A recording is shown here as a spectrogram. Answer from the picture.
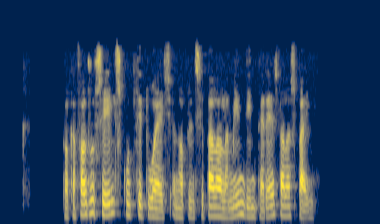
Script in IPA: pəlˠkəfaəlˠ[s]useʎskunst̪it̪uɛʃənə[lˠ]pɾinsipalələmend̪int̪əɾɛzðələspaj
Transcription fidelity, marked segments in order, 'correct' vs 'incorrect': incorrect, correct

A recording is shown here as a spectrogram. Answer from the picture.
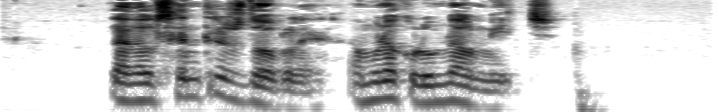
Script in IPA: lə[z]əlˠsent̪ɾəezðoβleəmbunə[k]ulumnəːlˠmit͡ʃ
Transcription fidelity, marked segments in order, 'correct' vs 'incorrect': incorrect, correct

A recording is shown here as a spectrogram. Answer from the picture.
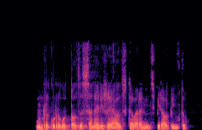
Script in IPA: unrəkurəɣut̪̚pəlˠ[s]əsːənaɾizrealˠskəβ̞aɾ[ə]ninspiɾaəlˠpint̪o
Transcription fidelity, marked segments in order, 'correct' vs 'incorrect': incorrect, correct

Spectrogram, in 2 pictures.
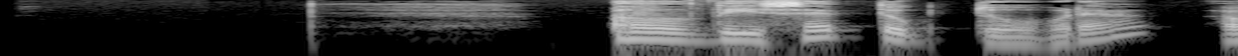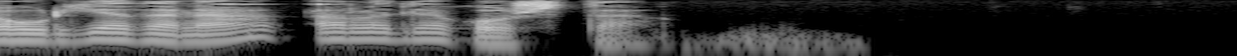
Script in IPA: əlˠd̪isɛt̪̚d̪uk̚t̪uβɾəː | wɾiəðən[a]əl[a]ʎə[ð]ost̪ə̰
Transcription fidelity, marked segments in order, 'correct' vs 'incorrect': correct, incorrect, incorrect

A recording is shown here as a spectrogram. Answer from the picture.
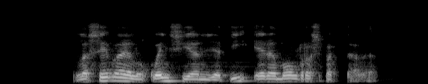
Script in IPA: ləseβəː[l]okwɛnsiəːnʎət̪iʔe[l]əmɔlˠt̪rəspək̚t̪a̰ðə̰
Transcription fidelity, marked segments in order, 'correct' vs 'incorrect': correct, incorrect

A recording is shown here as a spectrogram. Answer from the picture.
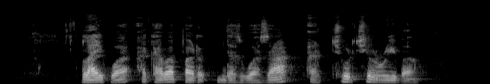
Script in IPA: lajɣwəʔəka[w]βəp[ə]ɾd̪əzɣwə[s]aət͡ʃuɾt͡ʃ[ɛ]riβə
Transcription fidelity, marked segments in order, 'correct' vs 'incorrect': incorrect, correct, incorrect, incorrect

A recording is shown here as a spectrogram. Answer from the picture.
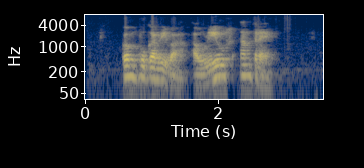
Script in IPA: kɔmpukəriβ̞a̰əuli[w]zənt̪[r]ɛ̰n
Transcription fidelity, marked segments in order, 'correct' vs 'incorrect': correct, incorrect

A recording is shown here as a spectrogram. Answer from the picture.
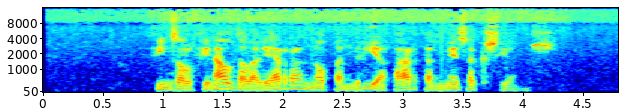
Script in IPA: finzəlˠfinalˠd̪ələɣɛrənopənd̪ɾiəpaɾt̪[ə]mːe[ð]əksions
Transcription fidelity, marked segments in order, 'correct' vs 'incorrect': correct, incorrect

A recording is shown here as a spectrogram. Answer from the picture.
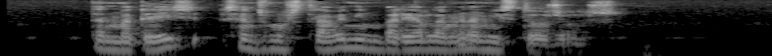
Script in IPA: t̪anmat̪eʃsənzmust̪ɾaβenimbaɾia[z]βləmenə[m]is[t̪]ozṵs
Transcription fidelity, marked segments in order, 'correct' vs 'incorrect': incorrect, correct, correct

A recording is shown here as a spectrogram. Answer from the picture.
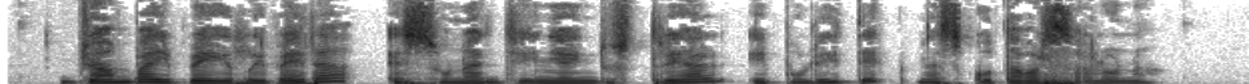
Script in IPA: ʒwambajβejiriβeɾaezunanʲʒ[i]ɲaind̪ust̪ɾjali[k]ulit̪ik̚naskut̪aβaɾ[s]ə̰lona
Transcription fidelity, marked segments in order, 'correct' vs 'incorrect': correct, incorrect, correct

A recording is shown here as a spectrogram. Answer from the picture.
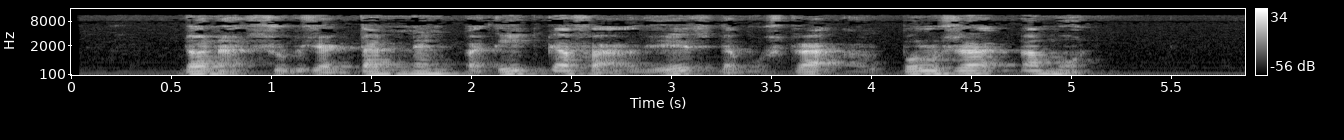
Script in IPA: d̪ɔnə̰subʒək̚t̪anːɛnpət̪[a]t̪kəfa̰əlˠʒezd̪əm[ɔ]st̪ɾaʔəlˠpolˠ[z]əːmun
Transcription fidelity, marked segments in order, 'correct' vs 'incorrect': incorrect, incorrect, correct

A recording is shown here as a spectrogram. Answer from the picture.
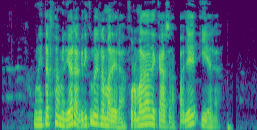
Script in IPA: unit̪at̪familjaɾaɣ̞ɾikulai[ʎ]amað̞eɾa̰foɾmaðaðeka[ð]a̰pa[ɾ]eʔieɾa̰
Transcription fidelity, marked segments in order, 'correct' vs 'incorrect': incorrect, incorrect, incorrect

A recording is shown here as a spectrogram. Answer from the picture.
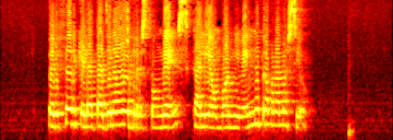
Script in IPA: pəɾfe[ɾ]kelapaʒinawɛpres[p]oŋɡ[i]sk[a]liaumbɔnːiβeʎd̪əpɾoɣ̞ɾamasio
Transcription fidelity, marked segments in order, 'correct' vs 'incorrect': correct, correct, incorrect, correct

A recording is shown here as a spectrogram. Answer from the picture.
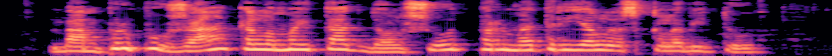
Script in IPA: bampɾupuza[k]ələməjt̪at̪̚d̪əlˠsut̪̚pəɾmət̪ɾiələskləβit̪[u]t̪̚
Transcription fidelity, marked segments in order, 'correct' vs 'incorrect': correct, correct

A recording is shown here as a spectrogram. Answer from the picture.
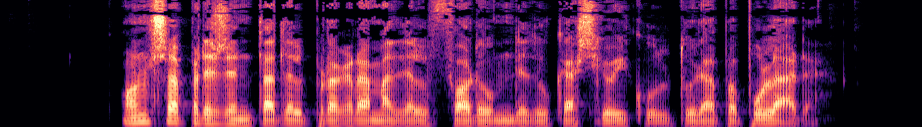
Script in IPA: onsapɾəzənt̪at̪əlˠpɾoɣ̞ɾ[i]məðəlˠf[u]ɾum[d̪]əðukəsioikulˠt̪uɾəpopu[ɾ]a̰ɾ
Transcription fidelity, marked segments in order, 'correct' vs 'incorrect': incorrect, incorrect, correct, incorrect

